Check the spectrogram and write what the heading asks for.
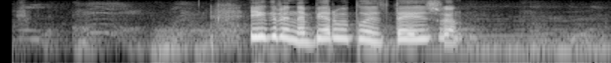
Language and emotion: Russian, sad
